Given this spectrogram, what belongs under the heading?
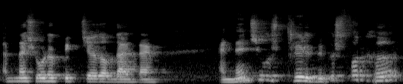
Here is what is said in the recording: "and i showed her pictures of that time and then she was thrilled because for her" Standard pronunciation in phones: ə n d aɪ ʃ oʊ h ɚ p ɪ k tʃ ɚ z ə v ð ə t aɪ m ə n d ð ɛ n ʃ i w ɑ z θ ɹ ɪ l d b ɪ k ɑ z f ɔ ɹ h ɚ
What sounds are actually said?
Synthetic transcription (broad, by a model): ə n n aɪ ʃ oʊ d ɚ p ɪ k tʃ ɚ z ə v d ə t aɪ m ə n d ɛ n ʃ i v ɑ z t ɹ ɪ l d b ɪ k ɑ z f ɔ ɹ h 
